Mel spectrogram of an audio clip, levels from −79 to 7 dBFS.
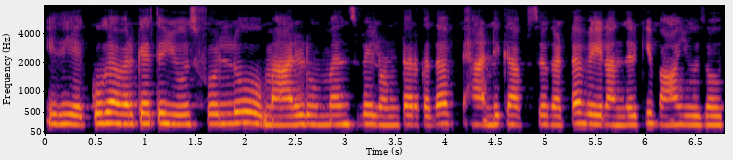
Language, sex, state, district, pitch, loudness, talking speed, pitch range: Telugu, female, Andhra Pradesh, Srikakulam, 220 Hz, -17 LUFS, 125 wpm, 210-230 Hz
